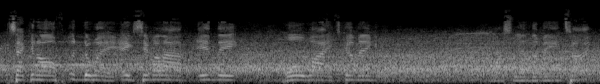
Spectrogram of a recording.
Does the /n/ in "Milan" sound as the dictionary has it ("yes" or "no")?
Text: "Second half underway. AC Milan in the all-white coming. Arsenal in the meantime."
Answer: no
